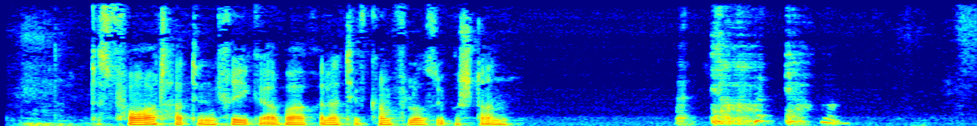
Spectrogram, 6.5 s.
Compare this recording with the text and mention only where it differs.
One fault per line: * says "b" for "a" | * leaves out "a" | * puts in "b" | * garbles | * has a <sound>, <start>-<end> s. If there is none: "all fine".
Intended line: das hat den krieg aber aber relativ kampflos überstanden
* puts in "fort"
* leaves out "aber"
* has a cough, 4.5-5.7 s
